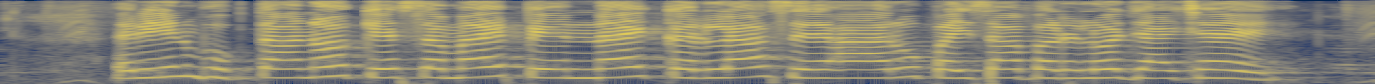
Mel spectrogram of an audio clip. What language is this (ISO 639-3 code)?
mai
